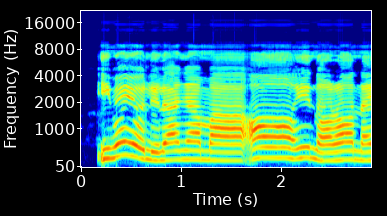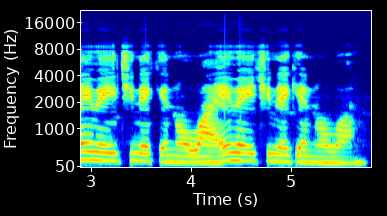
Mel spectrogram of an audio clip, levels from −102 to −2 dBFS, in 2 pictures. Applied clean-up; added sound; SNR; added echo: none; none; none; none.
